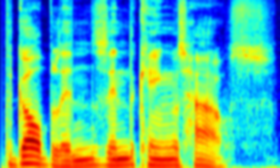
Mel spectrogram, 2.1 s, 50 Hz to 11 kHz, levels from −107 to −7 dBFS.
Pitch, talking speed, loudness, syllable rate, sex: 110 Hz, 170 wpm, -18 LUFS, 4.2 syllables/s, male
